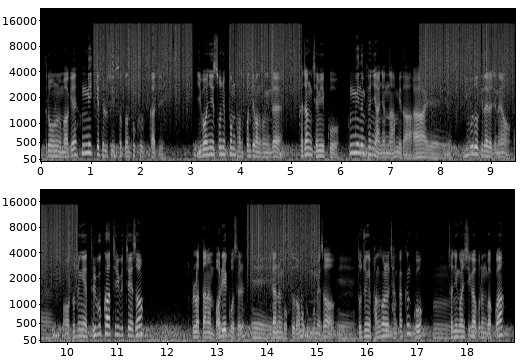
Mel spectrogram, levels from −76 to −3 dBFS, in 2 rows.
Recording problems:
crackling; loud; 4 times, first at 1 s; 5 dB below the speech
low rumble; noticeable; throughout; 15 dB below the speech

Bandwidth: 14.5 kHz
